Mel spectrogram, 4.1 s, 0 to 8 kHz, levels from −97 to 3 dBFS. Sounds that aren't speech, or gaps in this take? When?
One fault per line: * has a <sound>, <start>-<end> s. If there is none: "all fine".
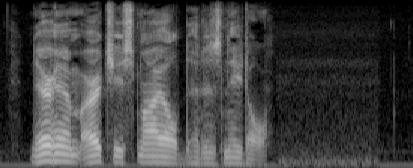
all fine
